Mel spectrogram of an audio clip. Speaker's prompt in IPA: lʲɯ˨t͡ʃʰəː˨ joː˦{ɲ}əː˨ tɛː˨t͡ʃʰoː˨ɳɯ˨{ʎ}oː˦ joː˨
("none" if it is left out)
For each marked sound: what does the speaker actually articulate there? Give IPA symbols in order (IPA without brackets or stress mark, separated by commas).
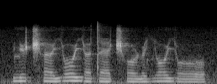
j, ʎ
